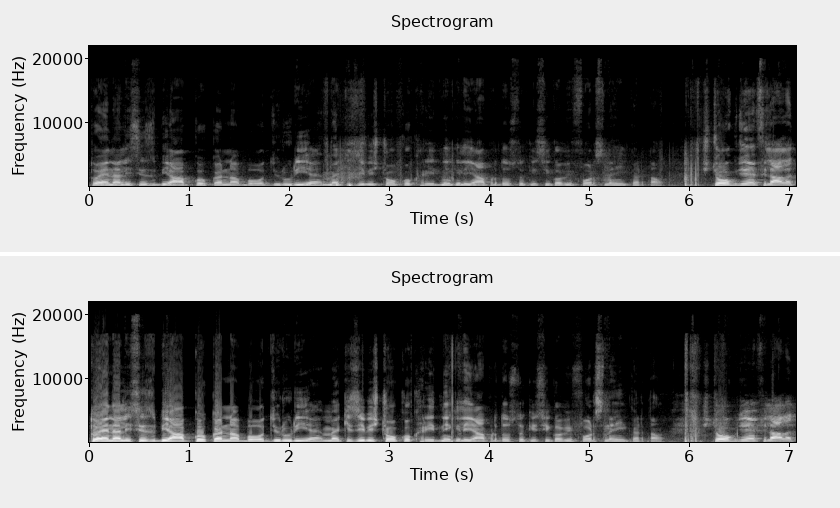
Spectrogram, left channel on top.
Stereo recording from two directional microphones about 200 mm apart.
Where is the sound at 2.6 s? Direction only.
55° right (ahead or behind).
